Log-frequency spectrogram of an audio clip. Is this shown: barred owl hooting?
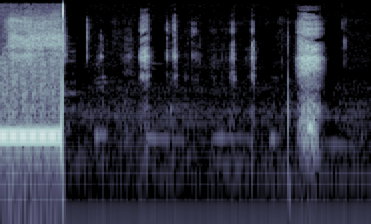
no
